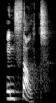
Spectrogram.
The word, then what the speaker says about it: insult: insult is a noun it is an insult i'm stressing an in insult he insulted me sull it is a verb i stressed on the syllable cell so insult has two syllable in and self insulted has three syllables in salted so in the first one i say raj this is an insult i stressed on in when i said raj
